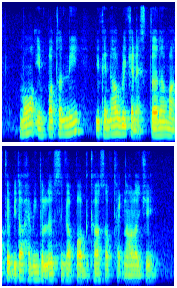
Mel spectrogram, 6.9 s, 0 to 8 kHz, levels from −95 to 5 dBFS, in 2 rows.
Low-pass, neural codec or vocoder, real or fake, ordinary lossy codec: 7.2 kHz; none; real; none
